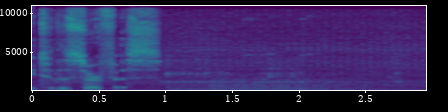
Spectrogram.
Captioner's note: film reel clicking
